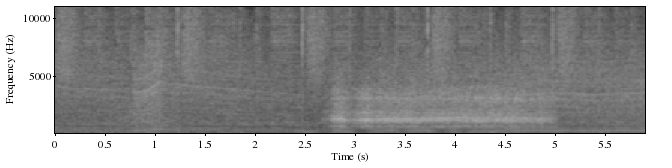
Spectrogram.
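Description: A rally car in Enthusia Professional Racing runs downhill and brakes, its engine note rising and dropping through gear changes while tires squeal through the middle of the run, loud and steady with no talking.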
